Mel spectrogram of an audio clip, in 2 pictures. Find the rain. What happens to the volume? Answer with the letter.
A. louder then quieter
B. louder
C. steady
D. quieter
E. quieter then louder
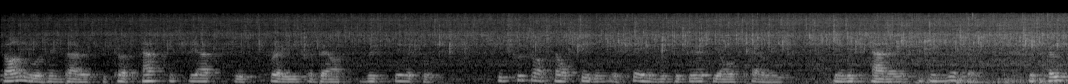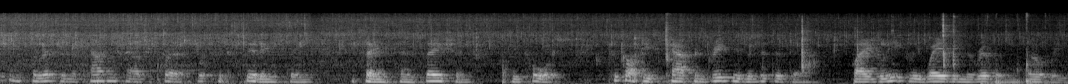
A.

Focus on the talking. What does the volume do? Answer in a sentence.
The loudness of the talking goes up.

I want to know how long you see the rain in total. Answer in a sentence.
The rain can be heard for 21 seconds in total.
